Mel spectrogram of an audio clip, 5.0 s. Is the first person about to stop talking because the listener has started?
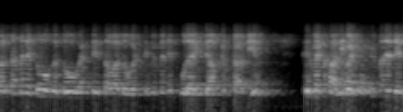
No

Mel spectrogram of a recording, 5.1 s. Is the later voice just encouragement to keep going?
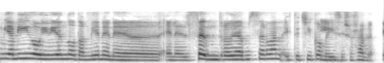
Yes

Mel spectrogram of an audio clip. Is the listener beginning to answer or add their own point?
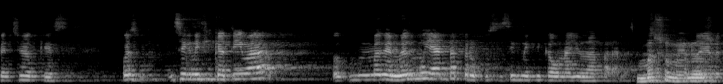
Yes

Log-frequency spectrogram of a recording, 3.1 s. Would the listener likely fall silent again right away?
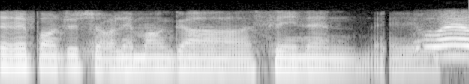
No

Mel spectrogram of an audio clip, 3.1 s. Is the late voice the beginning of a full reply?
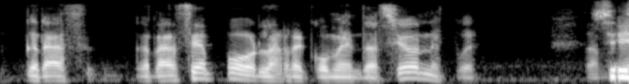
Yes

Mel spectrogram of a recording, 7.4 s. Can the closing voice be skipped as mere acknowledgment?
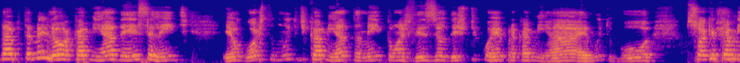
Yes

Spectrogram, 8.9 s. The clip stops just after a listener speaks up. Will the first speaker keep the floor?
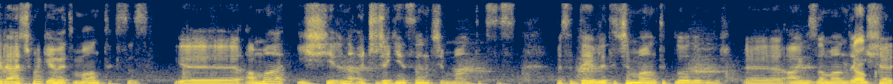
Yes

